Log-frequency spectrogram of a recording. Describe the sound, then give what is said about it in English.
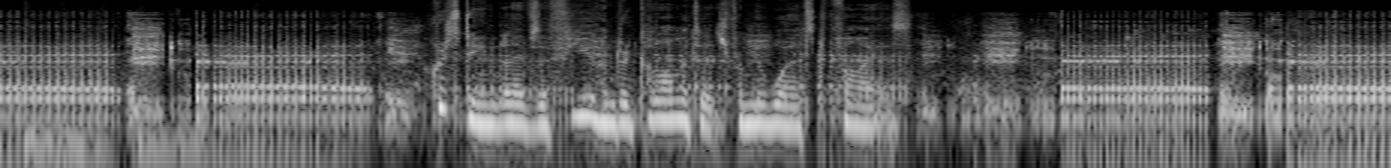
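A koala visiting a garden at night gives a deep, guttural growl: loud, rasping, droning bellows at the start and again at the end, with a voice speaking in the quieter stretch between them. “It's a deep, deep guttural growl.”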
